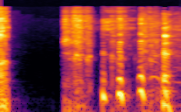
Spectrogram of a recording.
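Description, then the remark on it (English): A person mimics a pig with a run of rough, nasal snorts, about four short grunting bursts in quick succession after a brief silence, fairly loud. “Snort, pig.”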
